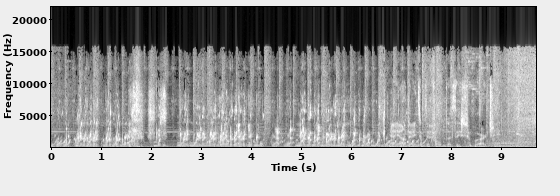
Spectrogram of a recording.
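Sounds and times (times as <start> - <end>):
person gargling a pop song melody: 0.0 - 7.6
speech: 0.1 - 9.6.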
